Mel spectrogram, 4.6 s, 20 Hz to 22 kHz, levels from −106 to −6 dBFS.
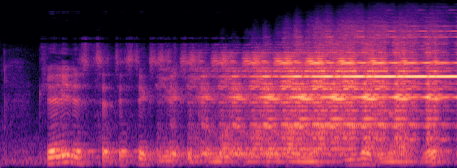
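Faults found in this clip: Feedback howl from 1.56 s to clip end. Two devices sharing one acoustic space, with mic-to-speaker loop gain above unity. Repeats about every 0.3 s build into a tone near 3 kHz, peaking about 17 dB over speech. Spectrogram: bright horizontal line. Waveform: swelling envelope.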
